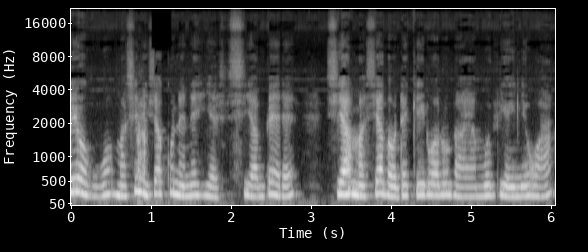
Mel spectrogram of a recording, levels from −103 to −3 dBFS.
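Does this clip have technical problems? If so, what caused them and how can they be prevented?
Yes. From 1.00 to 1.04 s the speech breaks into a brief glitch from damaged data in a compressed stream: corrupted bytes made the decoder misread frames and lose sync until it found a valid header. A spectrogram shows a brief broadband smear, and the waveform shows an abrupt discontinuity. Preventing it means sending the stream over an error-checked transport and checking files against checksums, so that corrupted data is caught before it is decoded.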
